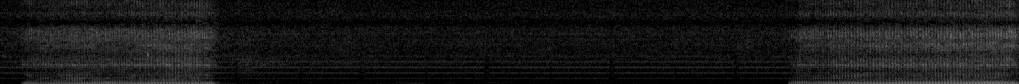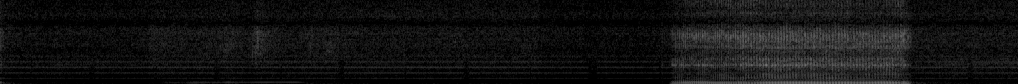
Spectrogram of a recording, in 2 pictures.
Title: snoring well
